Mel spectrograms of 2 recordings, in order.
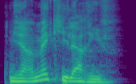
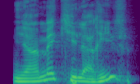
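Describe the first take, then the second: No difference in how they are said.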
